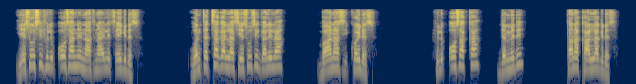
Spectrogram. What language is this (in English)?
Gamo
